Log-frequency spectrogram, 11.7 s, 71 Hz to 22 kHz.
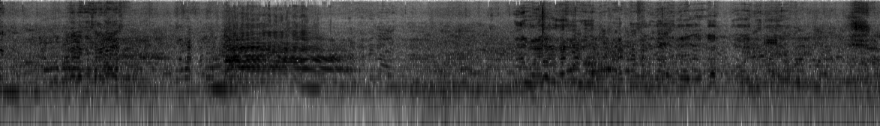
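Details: Sahiwal bull calf at a busy cattle market in Chittagong, Bangladesh, on 13 November 2025: a drawn-out, harmonic moo swells and bends downward midway, surrounded by constant crowd chatter and bargaining voices.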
